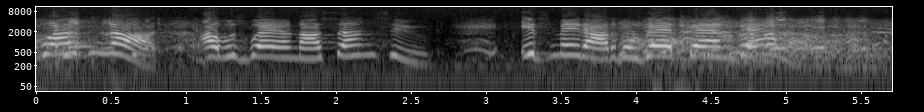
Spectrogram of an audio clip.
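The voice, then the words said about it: Southern American accent. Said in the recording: “you have a beautiful southern accent.”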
